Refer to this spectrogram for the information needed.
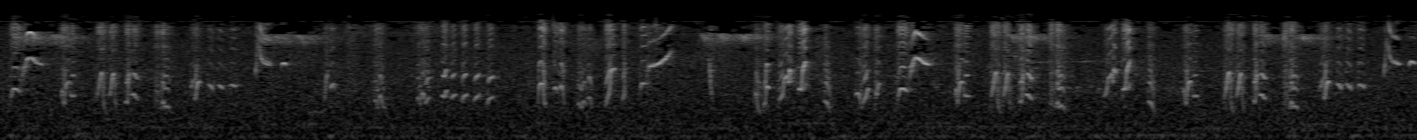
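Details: Olive-winged bulbul calling as a trapping lure. Continuous lively stream of clipped, bright chirps and short rising whistles in quick clusters, backed by a low droning rumble.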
